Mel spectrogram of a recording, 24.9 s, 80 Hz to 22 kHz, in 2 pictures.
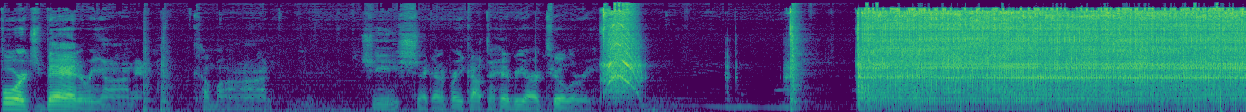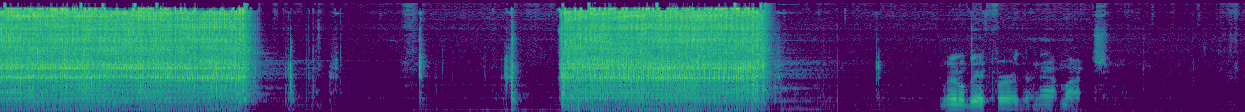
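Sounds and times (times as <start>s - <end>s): impact wrench hammering: 7.9s - 15.4s, 18.0s - 20.6s.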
